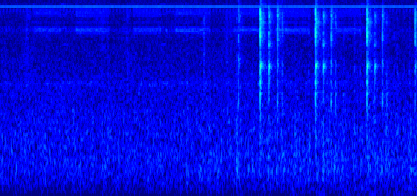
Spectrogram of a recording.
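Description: Open-air reed switch of a home-made pulse motor clicking and sparking as its contacts switch the coil, which has no flyback diode. After a near-silent first half, an irregular run of sharp clicks starts about halfway in.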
